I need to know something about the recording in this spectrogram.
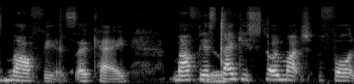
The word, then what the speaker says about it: Muffius: want to am I am I pronouncing the name right is it muus no you're not no you're not it's ma everyone gets it wrong but it's mafus mafus ma everybody is mafus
